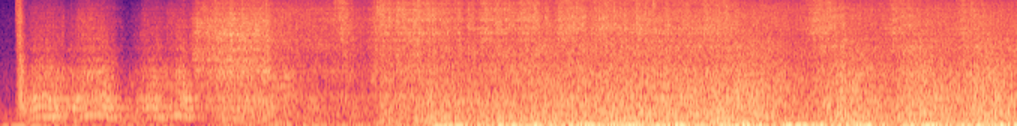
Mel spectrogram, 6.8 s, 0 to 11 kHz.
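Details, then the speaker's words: 1962 Chevrolet Impala 327 V8 with aftermarket carb, first run in 15+ years: cranks briefly, catches, settles into a strong, even idle with no knocks or misses; healthy. "damn this thing runs good she is mint hold on runs awesome"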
